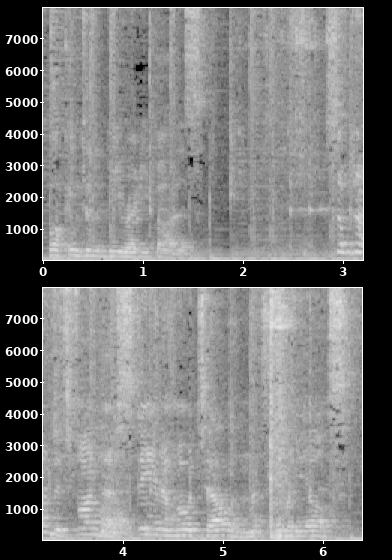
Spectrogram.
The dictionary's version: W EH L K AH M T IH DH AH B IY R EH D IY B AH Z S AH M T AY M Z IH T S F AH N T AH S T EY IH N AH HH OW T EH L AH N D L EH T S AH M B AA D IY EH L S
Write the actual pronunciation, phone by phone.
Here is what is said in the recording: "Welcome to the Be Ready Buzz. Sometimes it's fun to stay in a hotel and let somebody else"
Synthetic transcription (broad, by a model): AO K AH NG T IH DH AH B IY R EH D IY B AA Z S AH M T AY M Z IH T S F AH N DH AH S T EY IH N AH HH OW T EH L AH N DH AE T S AH M B AA D IY EH L S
